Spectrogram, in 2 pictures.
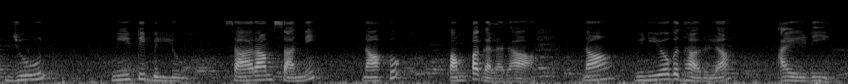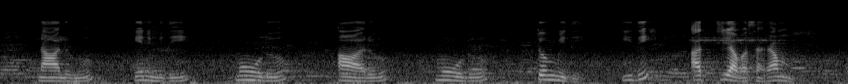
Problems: background sounds at intervals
